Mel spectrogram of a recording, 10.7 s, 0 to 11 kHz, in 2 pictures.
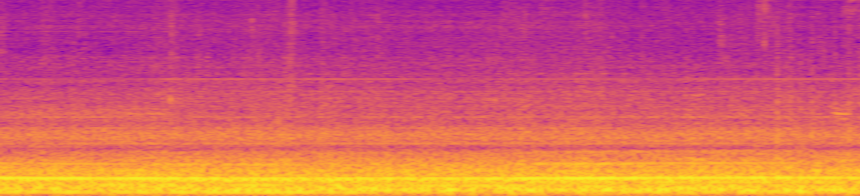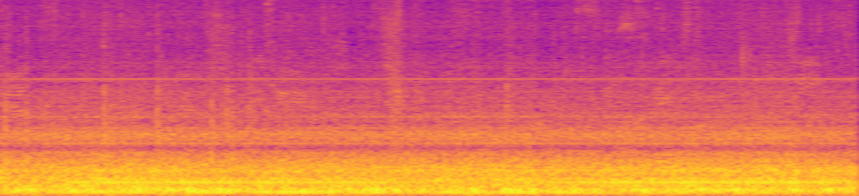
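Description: Cabin noise inside a Boeing 737-800 rolling out on the runway after landing: a steady low rumble from the engines and the wheels, with a droning tone that steps down to a lower pitch about halfway through as the aircraft slows.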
